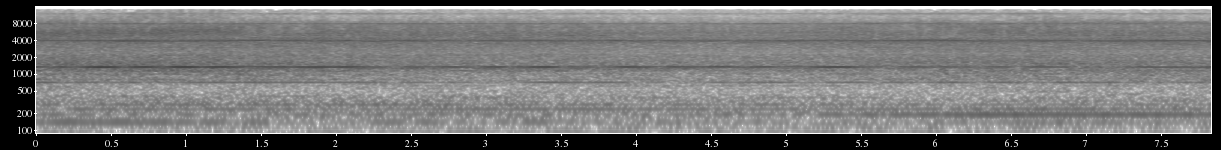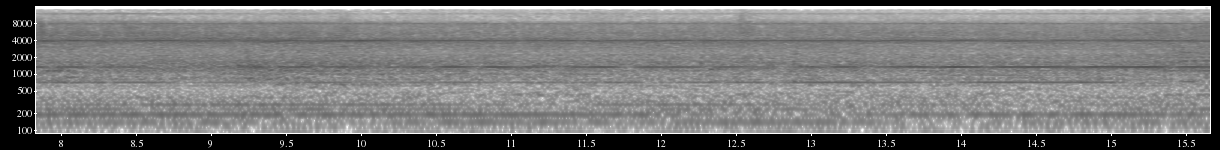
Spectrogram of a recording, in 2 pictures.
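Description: Industrial machinery of a PVC anti-slip mat extrusion line, the extruder's electric drive motors and gearbox, running with a steady hum and a high-pitched whine on top.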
